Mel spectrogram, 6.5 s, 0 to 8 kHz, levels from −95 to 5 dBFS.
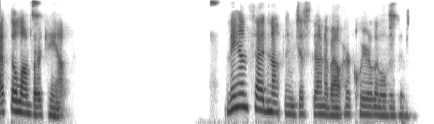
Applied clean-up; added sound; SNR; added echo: neural mask model Resemble Enhance denoiser.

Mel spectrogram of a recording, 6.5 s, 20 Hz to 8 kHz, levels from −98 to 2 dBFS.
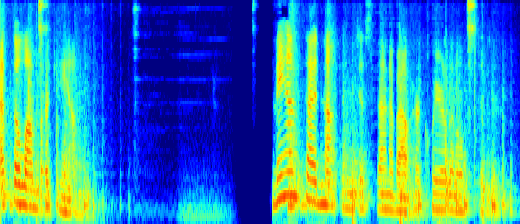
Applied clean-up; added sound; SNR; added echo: neural mask model RNNoise.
